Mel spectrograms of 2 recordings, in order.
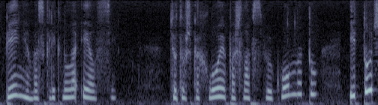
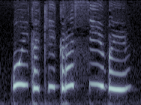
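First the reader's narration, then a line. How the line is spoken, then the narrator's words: Exclaiming. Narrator (Russian): воскликнула она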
